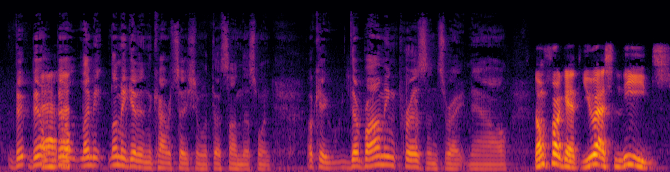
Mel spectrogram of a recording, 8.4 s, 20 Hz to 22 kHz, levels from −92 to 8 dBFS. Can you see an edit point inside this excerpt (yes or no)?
yes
